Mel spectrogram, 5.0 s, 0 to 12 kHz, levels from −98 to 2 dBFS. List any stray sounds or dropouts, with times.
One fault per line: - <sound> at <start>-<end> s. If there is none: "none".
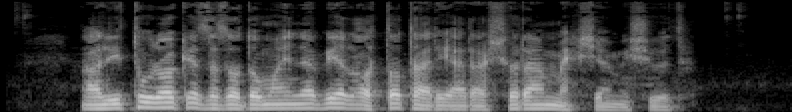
none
